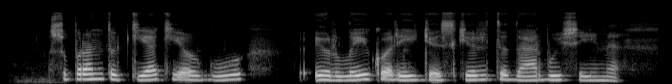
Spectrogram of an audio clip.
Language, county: Lithuanian, Vilnius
